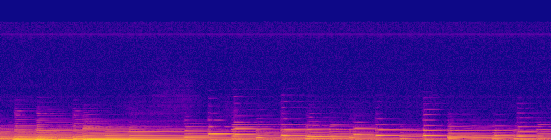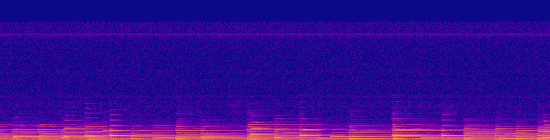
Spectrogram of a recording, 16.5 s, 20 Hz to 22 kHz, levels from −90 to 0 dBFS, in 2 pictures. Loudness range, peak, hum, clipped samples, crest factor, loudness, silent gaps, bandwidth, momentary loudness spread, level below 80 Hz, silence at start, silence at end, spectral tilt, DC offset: 10 LU; -4 dBFS; none; under 0.1%; 18 dB; -23 LUFS; none; 4.4 kHz; 16 LU; -44 dBFS; 0 s; 0 s; -10.5 dB/octave; under 0.1%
